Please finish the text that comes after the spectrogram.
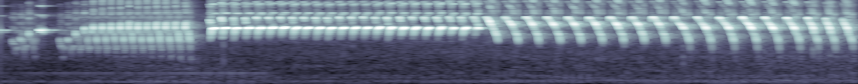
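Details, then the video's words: Belgian canary song for training young canaries: a brief note, a buzzy rattle, then a sustained steady whistled tone with fine pulsing, changing into a fast repeated trill of falling notes. "Canary Teacher To Train Your Canary!! Belgian Canaries Sing Melodiously"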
